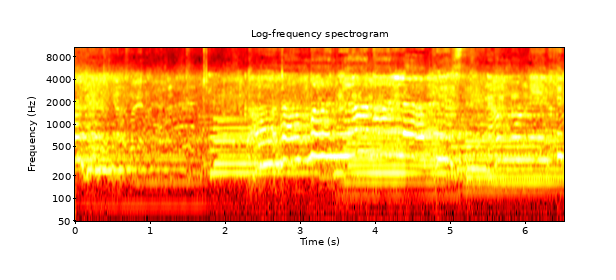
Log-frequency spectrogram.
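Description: Live band playing a song, with a woman singing held, gliding notes over the instruments. The music drops back briefly and comes in fuller again just under two seconds in.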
